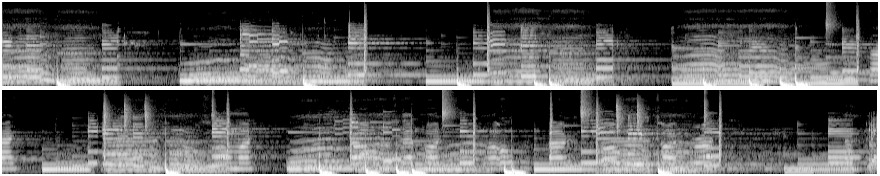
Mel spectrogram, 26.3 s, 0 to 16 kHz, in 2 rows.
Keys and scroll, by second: 14.7 ctrl+alt+s, 23.4 ctrl+alt+s.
